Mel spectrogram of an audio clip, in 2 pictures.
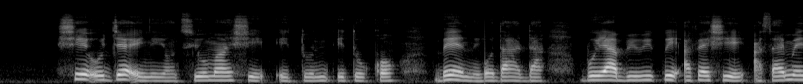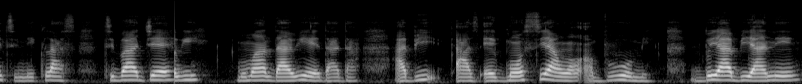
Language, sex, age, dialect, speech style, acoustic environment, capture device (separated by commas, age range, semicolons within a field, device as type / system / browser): Yoruba, female, 18-24, Nigeria - Lagos Yoruba, happy; relaxed, silence; music, mobile / macOS / Safari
